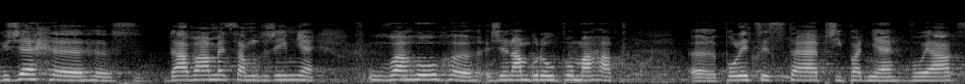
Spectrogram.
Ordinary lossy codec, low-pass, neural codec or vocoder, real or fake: MP3, 32 kbps; 7.2 kHz; none; real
